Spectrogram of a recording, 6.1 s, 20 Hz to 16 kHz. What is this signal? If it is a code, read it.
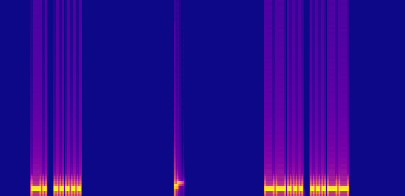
Morse code, heard as a keyed tone, about 28 wpm, 700 Hz. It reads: N5 73
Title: Common Cut Numbers - 2-Digit 28wpm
